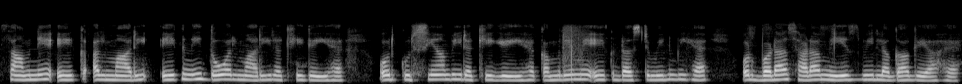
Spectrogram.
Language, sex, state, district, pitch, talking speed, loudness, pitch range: Marwari, female, Rajasthan, Churu, 210 Hz, 185 wpm, -18 LUFS, 200-220 Hz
